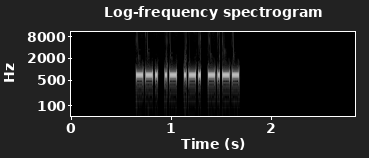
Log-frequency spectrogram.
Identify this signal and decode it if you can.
Morse code, heard as a keyed tone, about 53 wpm, 700 Hz. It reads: GARY
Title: USA Common Names - Max 5 Letters - 50wpm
